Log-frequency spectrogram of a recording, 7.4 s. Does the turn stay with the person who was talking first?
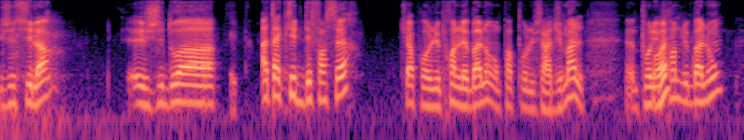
Yes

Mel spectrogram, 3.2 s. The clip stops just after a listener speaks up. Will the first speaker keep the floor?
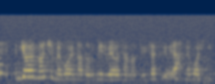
Yes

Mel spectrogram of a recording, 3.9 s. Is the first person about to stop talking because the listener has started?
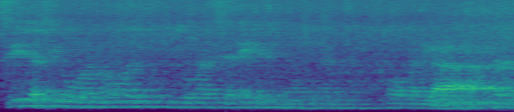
Yes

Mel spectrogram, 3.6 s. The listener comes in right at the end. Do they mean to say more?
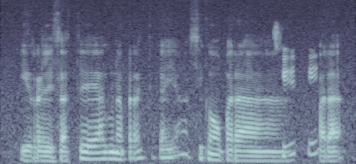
No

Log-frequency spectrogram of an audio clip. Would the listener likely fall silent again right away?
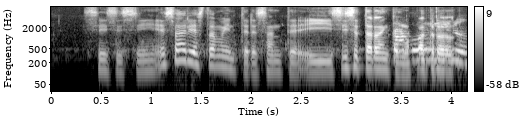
Yes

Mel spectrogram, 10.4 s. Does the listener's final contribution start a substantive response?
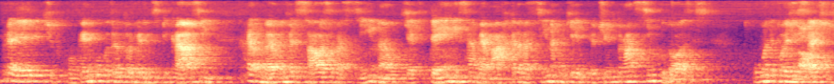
No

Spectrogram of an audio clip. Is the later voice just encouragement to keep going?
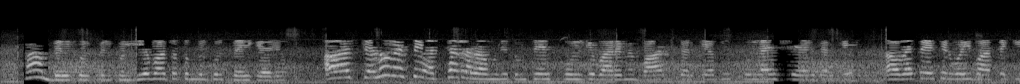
Yes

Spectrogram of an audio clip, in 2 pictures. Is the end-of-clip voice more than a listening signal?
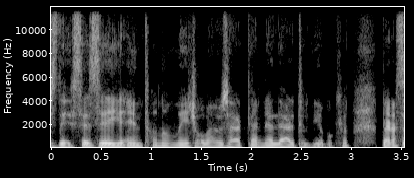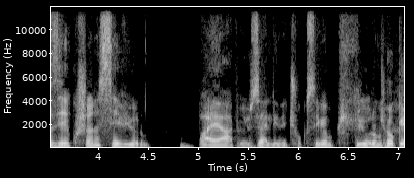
Yes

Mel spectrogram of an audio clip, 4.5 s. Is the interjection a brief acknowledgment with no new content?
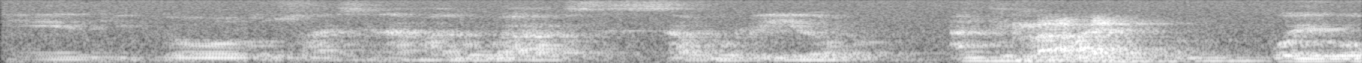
Yes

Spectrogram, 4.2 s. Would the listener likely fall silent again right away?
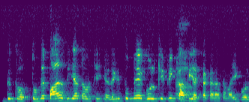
Yes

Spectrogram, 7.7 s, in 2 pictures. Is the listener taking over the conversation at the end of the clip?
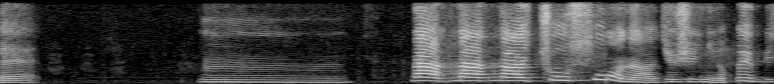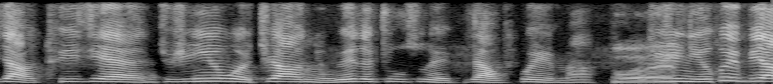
No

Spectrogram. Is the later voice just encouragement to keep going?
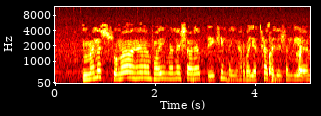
No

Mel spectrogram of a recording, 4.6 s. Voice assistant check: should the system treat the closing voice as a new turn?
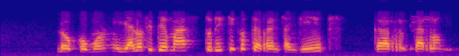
Yes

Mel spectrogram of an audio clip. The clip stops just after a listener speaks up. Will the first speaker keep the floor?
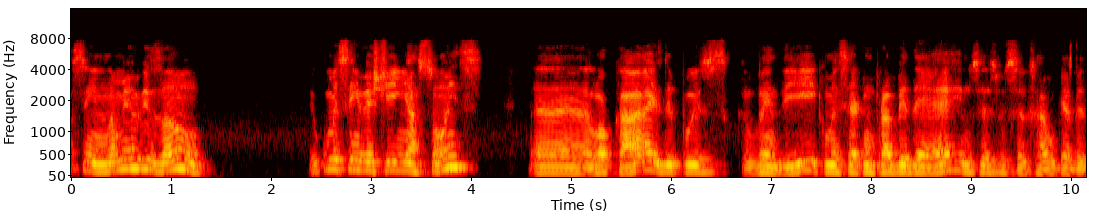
No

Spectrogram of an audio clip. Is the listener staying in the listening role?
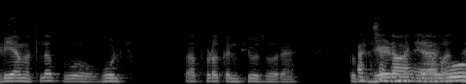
No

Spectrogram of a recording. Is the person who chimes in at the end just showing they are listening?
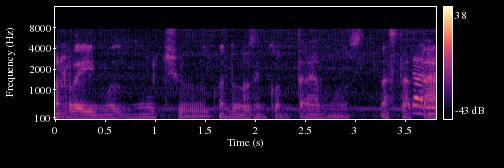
No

